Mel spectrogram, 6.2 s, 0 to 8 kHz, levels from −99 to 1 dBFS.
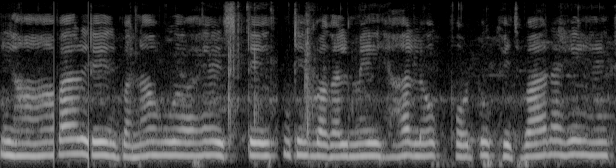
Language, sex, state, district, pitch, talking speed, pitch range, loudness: Hindi, female, Bihar, Saharsa, 230 Hz, 155 wpm, 220-235 Hz, -36 LUFS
